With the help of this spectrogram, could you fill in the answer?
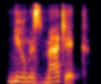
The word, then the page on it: numismatic: Indian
